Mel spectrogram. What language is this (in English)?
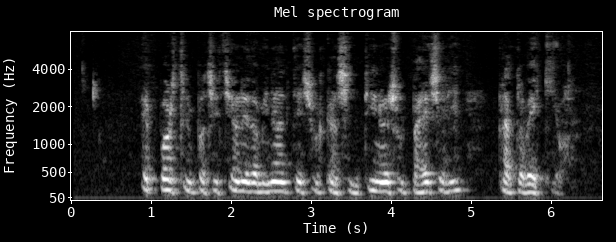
Italian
